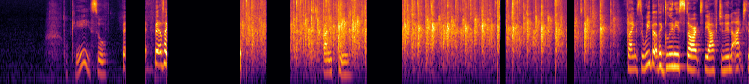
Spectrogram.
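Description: A middle-aged woman speaks.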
